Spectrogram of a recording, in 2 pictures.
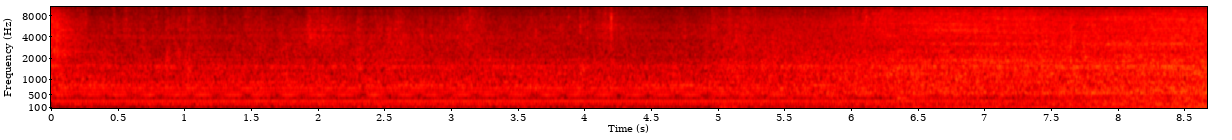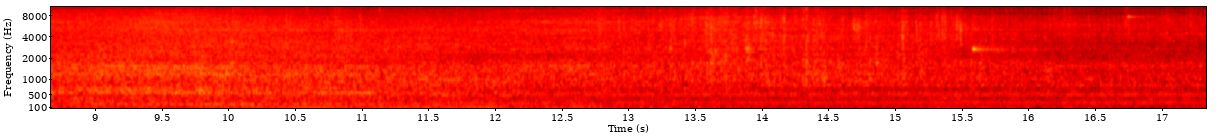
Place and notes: Universitätsbibliothek, Weimar, Deutschland - transformer drone
musical drones at the transformer station, Haus der Technik, university library Weimar.
(Sony PCM D50)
